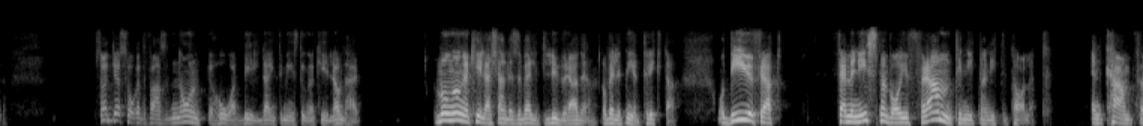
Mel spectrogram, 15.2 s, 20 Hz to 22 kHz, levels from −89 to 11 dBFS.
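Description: From 1.31 s to 4.61 s the automatic gain control raises its gain step by step, about 13 dB over a little more than three seconds, because it has judged the speech input too quiet. The speech and the background noise between phrases swell together, so the room floor climbs along with the talker. On the waveform the envelope widens steadily across that span. On the spectrogram the whole band brightens evenly, up to the 8 kHz ceiling that the call path sets.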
